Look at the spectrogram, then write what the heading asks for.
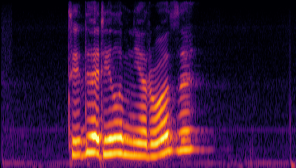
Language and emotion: Russian, neutral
